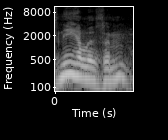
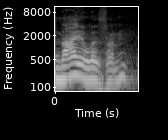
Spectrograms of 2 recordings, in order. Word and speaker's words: nihilism: One of them is nihilism, or nihilism, if you prefer that pronunciation. That's the one that Merriam-Webster shows as the preferred pronunciation. I like nihilism partly, mostly because the word comes from the Latin word nihil, which means nothing.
